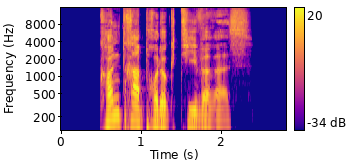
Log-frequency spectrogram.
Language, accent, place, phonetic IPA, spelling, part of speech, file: German, Germany, Berlin, [ˈkɔntʁapʁodʊkˌtiːvəʁəs], kontraproduktiveres, adjective, De-kontraproduktiveres.ogg
- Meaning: strong/mixed nominative/accusative neuter singular comparative degree of kontraproduktiv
